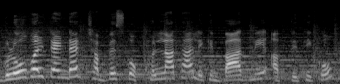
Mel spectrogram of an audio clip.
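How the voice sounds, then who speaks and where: A woman anchoring a television news bulletin in a high-pitched voice. She reads formally and emphatically, repeating the headline points. A clear music bed plays under her voice. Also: big pitch swings, normal speed. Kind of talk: broadcast news reading.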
